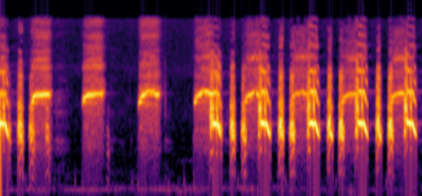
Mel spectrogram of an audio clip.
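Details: Female grey francolin (teetar) calling: a few separate harsh, clipped notes, then a fast rhythmic series of loud, strident phrases, each a high whistled note followed by grating lower notes, repeated about every half second.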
